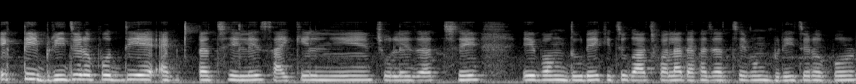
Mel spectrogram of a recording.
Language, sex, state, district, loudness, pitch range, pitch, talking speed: Bengali, female, West Bengal, Purulia, -15 LUFS, 195-205 Hz, 200 Hz, 145 wpm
